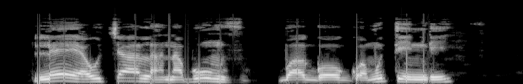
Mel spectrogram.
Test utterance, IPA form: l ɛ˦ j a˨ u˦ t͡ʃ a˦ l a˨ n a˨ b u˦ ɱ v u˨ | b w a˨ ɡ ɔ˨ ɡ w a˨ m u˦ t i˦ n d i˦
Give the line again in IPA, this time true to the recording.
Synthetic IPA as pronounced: l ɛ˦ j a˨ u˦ t͡ʃ a˦ l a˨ n a˨ b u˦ ɱ v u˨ | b w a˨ ɡ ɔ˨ ɡ w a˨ m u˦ t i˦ n d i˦

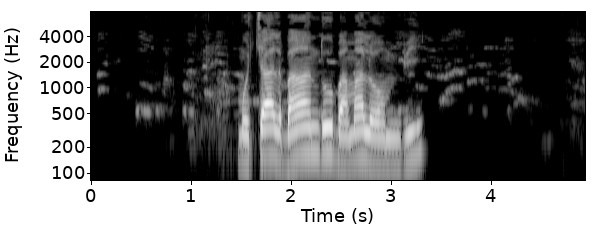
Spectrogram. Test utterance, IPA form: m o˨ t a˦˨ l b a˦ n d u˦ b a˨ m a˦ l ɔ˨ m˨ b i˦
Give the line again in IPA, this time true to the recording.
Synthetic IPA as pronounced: m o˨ t͡ʃ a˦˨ l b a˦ n d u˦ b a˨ m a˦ l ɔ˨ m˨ b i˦

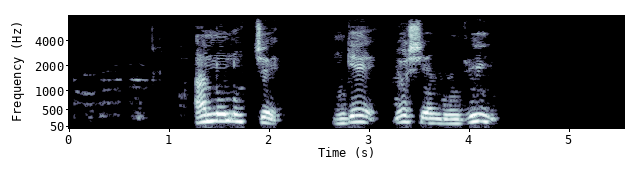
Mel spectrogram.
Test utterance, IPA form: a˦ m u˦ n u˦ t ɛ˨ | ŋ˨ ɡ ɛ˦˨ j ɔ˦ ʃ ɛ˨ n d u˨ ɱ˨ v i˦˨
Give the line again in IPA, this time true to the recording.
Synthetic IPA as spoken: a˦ n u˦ n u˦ t͡ʃ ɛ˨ | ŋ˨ ɡ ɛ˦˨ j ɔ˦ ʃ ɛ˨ n d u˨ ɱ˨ v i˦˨

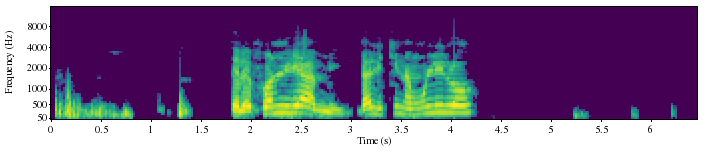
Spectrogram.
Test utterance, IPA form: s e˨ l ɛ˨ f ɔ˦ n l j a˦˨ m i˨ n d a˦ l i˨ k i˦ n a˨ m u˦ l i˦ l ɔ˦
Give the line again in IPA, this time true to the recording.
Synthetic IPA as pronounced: t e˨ l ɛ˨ f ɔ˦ n l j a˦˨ m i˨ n d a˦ l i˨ k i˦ n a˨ m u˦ l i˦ l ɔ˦

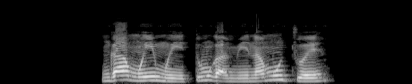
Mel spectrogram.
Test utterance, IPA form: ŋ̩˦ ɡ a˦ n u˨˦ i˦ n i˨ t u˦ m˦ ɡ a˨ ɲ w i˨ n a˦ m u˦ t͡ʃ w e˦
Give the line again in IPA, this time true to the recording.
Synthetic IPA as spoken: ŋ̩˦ ɡ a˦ m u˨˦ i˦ m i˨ t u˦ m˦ ɡ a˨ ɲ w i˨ n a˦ m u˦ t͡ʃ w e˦

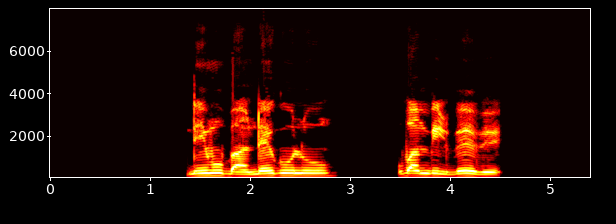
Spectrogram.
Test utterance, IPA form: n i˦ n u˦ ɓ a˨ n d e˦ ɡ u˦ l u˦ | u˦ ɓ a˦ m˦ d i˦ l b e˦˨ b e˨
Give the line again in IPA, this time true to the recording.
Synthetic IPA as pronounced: n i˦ m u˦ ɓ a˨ n d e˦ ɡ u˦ l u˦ | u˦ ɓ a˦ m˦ b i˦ l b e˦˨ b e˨

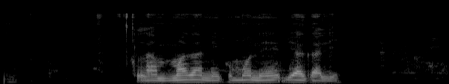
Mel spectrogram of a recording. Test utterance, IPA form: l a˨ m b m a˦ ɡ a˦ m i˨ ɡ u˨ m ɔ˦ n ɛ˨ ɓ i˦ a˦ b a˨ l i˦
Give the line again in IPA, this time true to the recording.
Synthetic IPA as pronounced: l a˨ m b m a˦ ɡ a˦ n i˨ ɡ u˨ m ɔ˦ n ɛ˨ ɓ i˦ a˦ ɡ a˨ l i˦

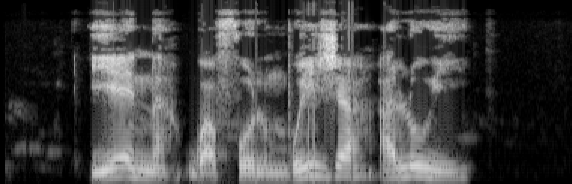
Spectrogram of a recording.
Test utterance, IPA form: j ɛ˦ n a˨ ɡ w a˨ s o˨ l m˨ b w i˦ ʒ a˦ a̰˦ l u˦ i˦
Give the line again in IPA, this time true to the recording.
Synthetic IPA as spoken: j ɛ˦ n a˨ ɡ w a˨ f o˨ l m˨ b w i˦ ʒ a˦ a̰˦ l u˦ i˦

